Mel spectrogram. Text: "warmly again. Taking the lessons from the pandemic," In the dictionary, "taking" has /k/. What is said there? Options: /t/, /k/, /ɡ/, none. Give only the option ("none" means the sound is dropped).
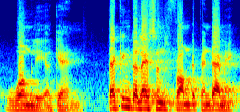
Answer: /k/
